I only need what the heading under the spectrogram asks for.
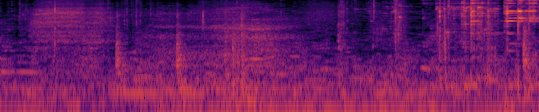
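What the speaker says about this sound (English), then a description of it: "So we are going to tap using a T handle." A tap turned by a T handle cuts threads into metal in short stop-and-start bursts, with faint metallic clicks and scraping close by and a voice speaking briefly.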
